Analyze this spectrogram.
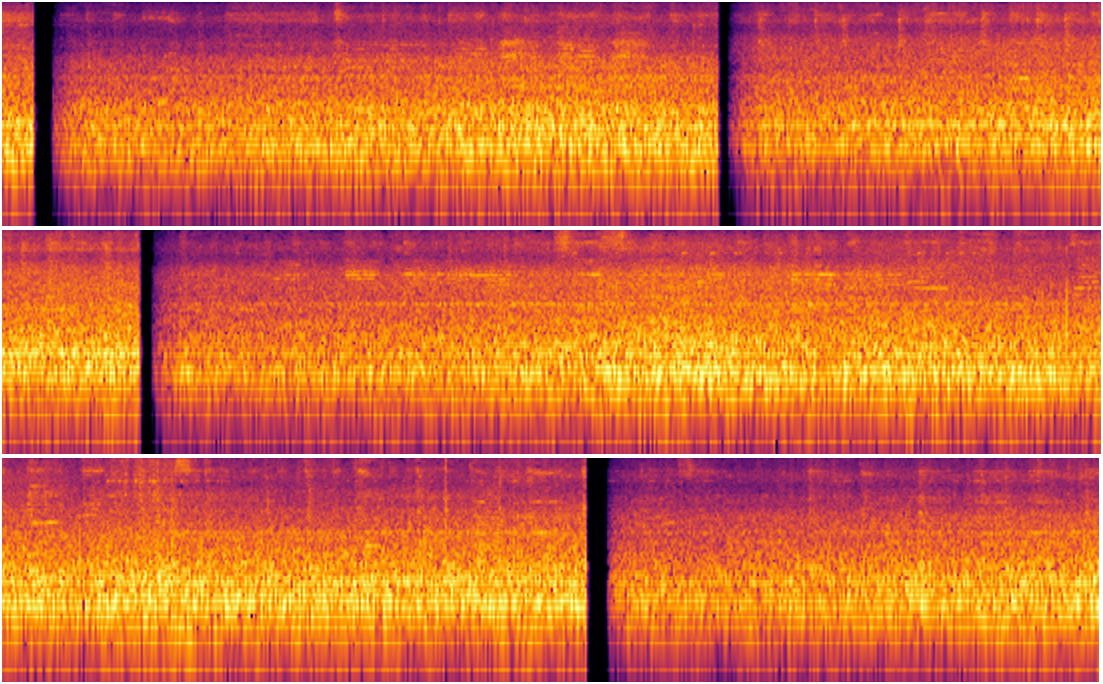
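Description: Tyres roar on a concrete road.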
